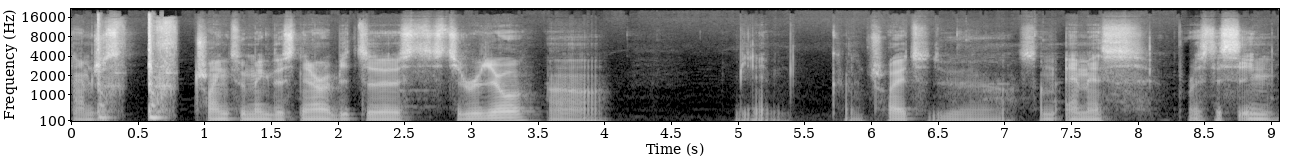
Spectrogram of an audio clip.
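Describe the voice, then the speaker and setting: A man's very deep, low voice, fairly slow and fairly even in intonation, broken by long, frequent pauses. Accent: French. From France. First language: French. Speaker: music producer streamer. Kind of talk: live stream tutorial. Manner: halting, many fillers.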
